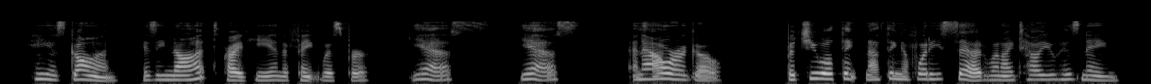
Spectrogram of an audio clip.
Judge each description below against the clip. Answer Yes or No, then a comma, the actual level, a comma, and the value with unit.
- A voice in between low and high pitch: No, high, 210 Hz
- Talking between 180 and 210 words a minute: No, average, 165 wpm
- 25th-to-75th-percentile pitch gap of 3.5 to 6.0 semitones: Yes, average, 4.0 semitones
